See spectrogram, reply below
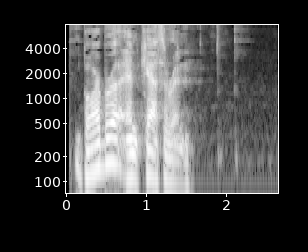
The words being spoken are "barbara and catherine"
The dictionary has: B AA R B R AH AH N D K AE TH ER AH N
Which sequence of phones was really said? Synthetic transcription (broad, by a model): B AA R B R AH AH N K AE TH ER AH N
